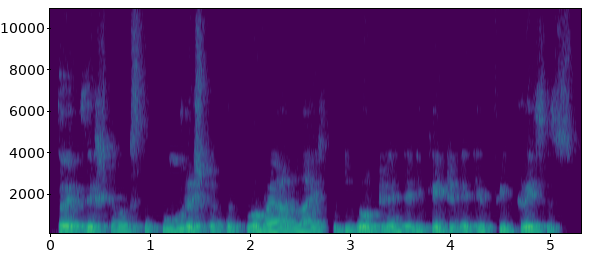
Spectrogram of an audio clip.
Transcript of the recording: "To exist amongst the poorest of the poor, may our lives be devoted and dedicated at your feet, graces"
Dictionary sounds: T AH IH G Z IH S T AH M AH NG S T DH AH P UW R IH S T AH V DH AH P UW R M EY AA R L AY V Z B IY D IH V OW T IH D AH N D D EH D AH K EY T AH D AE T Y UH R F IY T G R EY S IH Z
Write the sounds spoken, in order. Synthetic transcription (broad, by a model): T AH IH G Z IH S T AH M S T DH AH P UW R IH S T AH V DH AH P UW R M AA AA L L AY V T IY D IH V OW T IH D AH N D D EH D AH K EY T AH D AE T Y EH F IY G R EY S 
